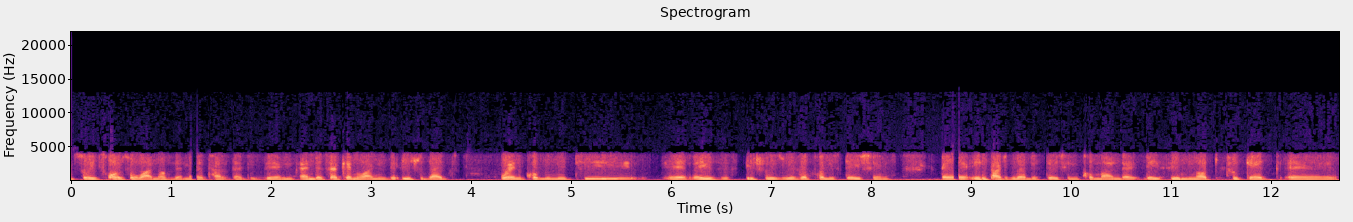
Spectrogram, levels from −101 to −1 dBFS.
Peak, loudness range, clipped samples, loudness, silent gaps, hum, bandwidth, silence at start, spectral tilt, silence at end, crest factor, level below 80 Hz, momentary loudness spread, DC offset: -6 dBFS; 1 LU; under 0.1%; -23 LUFS; none; none; 4.4 kHz; 0 s; -9 dB/octave; 0 s; 16 dB; -42 dBFS; 7 LU; under 0.1%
